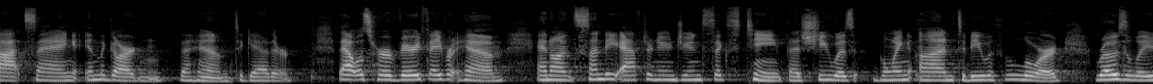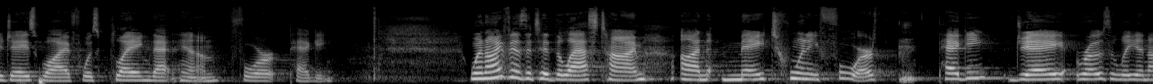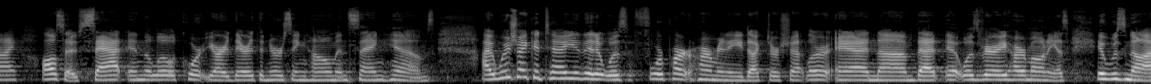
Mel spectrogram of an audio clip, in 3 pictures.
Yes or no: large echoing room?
yes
